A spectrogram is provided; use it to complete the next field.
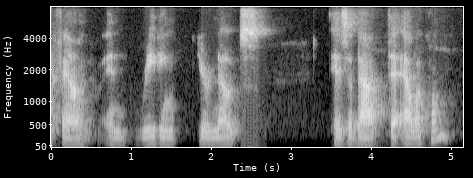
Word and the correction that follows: Elohim: Is that, am I saying that right? – Yeah. – Elohim. Elohim.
